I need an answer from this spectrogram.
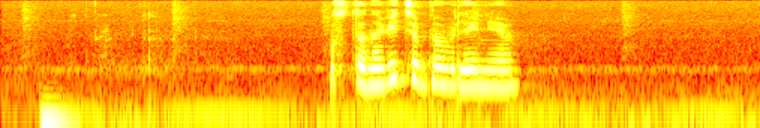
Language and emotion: Russian, neutral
